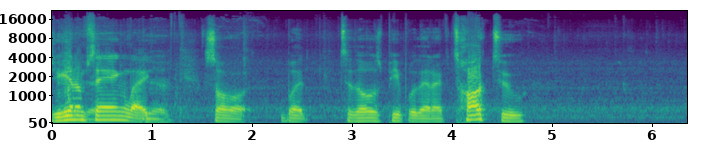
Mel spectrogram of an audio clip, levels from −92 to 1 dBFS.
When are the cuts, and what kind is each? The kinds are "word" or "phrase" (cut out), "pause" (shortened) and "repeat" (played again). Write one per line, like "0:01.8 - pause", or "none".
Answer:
none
